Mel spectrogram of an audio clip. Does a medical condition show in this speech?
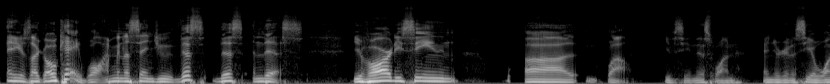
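No.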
